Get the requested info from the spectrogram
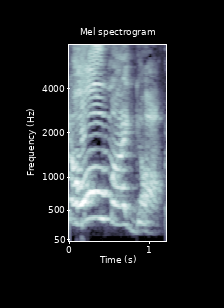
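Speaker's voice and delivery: very loud, high, drawn-out exclamation; hammed-up horrified yell; mock revulsion. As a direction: recoil in horror mid-speech. Revolted at sight of brothers.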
